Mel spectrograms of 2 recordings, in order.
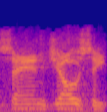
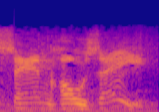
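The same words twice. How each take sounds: First: The J in Jose sounds like an English J. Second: The J in Jose sounds like an H. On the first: The speaker calls it wrong. "You don't pronounce it that way" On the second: The speaker calls it right. "It's San Jose, because J's are sounded like H's"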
